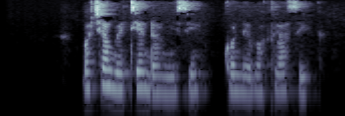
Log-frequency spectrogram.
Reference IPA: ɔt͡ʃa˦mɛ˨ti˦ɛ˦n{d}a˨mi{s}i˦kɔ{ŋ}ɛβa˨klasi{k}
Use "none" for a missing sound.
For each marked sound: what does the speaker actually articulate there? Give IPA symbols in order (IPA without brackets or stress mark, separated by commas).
d, s, n, k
